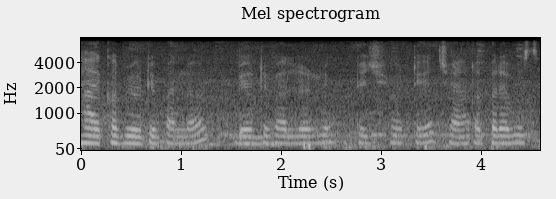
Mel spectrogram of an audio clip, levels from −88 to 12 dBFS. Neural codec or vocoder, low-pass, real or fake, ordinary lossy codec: none; 7.2 kHz; real; MP3, 64 kbps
